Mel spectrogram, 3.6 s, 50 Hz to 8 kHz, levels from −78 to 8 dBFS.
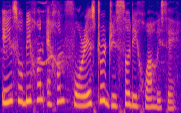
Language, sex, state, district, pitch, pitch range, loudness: Assamese, female, Assam, Sonitpur, 290 Hz, 250-370 Hz, -15 LUFS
